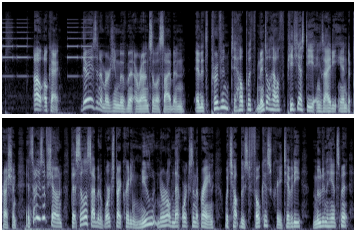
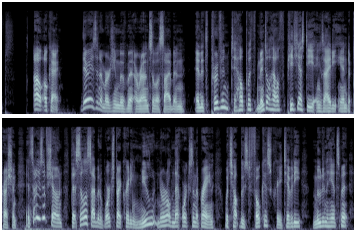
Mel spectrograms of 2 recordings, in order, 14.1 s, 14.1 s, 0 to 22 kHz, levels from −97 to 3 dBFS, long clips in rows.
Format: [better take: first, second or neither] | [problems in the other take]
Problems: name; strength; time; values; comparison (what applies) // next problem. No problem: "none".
second | phone ringing; noticeable; until 2 s; peak 9 dB below the speech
